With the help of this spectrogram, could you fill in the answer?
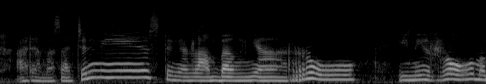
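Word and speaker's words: ρ: massa jenis dengan lambangnya roh ini ROM membacanya bukan huruf P ya dia memang mirip seperti peyang ditulis miring tapi roh bukan huruf P sekali lagi roh bukan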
